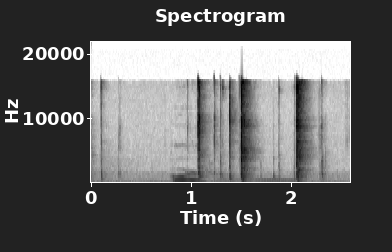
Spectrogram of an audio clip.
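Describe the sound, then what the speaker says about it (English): Push buttons on a mid-to-late 1980s Lasko Sears 12-inch desk fan are pressed in a few separate clicks and clunks, close up, with a brief hum and a voice speaking nearby. "The buttons do need some work because I'm sure I'm supposed to press that all the way down"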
